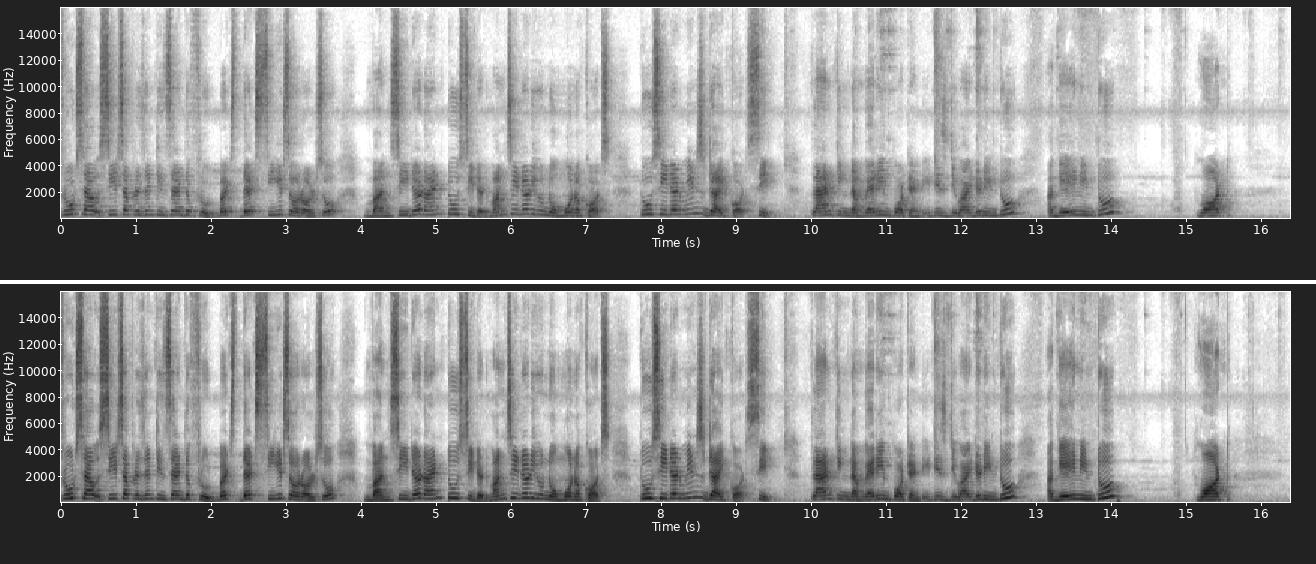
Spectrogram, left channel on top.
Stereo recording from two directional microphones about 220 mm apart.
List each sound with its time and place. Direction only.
0.0 s a woman's voice: 40° right (ahead or behind)
15.1 s a woman's voice: 40° right (ahead or behind)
